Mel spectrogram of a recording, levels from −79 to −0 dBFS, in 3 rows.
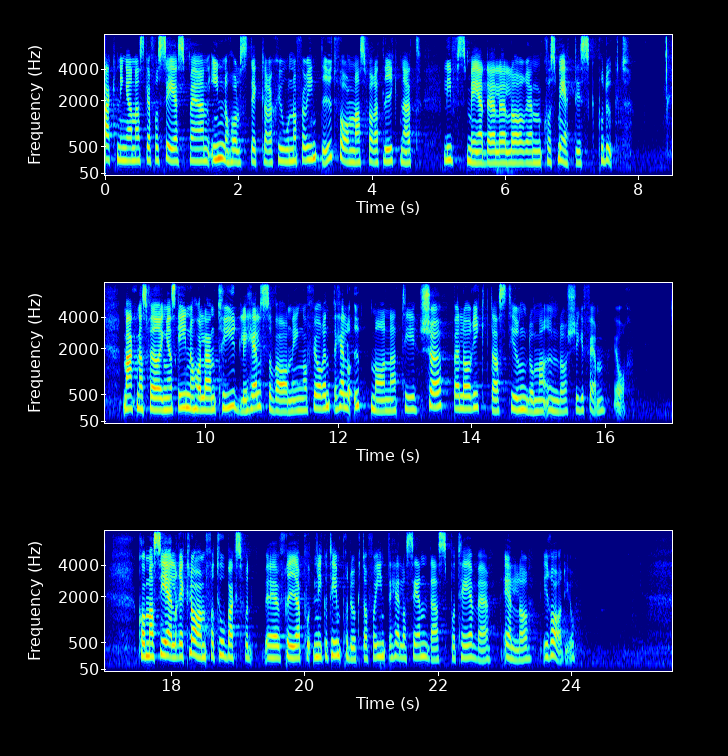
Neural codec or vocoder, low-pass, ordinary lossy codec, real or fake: none; none; none; real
